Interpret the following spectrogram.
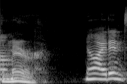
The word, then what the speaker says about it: Mare: Her name is Mayor. It's not Mary.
